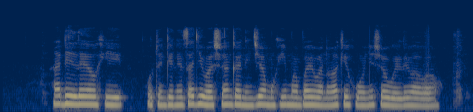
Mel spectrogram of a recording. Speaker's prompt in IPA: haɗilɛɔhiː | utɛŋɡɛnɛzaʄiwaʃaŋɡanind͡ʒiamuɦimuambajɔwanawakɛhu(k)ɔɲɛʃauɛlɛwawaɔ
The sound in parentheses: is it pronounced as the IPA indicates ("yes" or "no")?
no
